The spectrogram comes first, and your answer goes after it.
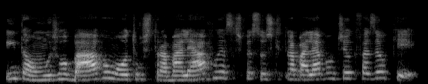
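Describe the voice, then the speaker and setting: A woman teaching a class on family constellation, asking the students questions and answering them herself, her voice rising and falling in loudness and speed. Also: fairly high pitch, quick pace. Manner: lively, swings in loudness and pace.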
